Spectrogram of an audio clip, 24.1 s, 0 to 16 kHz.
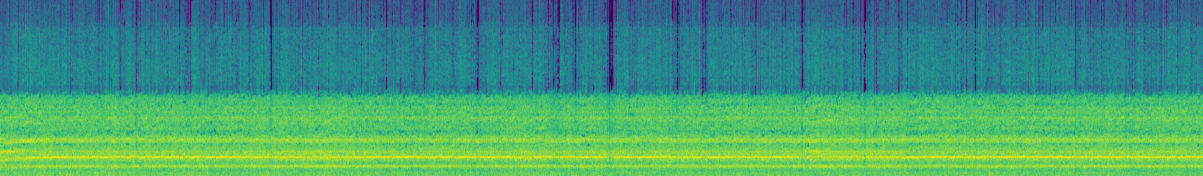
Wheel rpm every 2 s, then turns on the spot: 210, 230, 230, 230, 230, 230, 230, 230, 230, 230, 230, 230.
none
